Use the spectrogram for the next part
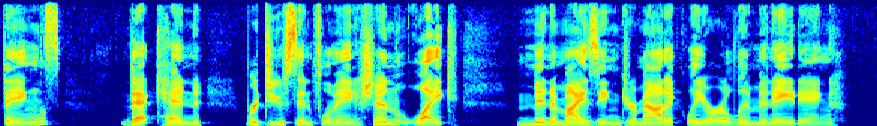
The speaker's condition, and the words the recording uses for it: No condition.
